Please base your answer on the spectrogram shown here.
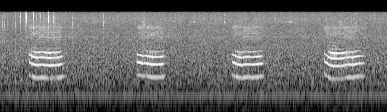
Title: Little bitty tiny baby Bud Bud snoring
